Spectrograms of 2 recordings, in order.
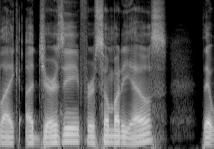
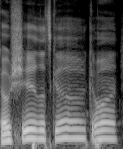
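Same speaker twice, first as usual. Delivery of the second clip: higher, slow drawn-out cheer; mock cheering fans; 8 semitones higher, slower than usual. Buddies in the front row urging the team on, slow high cheer. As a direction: egg the team on, dragging it out.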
